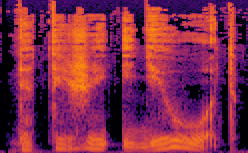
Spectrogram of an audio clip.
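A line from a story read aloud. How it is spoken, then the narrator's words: Stunned whisper. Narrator (Russian): прошептал Ирбран пораженно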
